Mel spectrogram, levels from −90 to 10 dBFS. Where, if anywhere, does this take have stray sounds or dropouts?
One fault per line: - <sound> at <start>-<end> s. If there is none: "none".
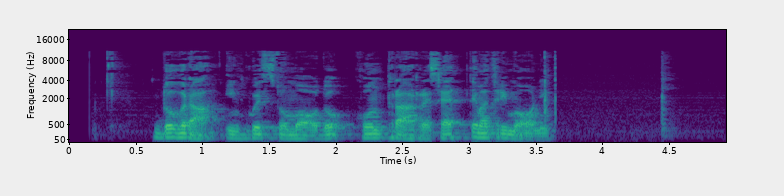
none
